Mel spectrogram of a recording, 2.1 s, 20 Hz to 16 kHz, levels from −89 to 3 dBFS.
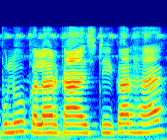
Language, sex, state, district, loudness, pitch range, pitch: Hindi, female, Jharkhand, Garhwa, -14 LUFS, 220-230 Hz, 225 Hz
